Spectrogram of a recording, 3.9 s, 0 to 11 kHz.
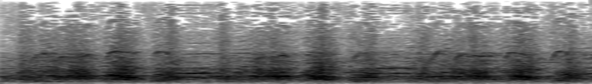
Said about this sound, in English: partners attempted to meet angry community members at the Emma campaign sport field but failed as thousands of community members demanded the release of more than 120 people who had been arrested. They shouted at the leadership demanding the release.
